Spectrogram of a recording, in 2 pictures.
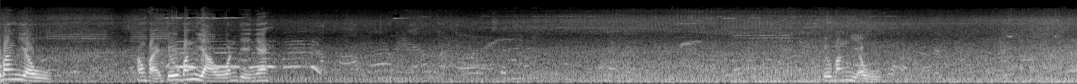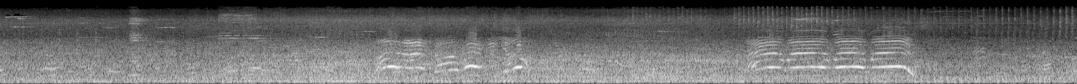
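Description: Motorbike engines hum and pass by close.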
